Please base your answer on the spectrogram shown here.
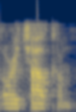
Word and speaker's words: orichalcum: mythical metal known as or a child come i believe is the print excuse me the correct pronunciation of it so this metal is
